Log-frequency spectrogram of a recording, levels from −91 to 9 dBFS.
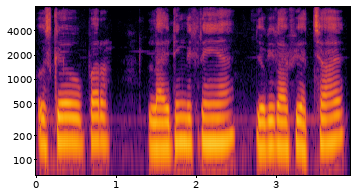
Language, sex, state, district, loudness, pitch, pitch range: Hindi, male, Uttar Pradesh, Lalitpur, -13 LUFS, 165 Hz, 150-170 Hz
